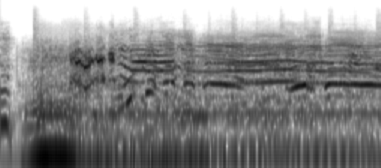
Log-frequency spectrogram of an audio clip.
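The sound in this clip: A car drives and skids, with loud squealing tires over a steady engine roar. The sound runs continuously and strongly through the whole clip.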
